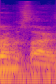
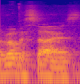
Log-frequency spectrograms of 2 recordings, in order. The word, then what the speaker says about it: Robe of Stars: It's my cloak covering my stump, the Robo Stars now. I like how you guys say that. You say it like it's a Robitussin. Robostars. Robo Stars. Robe of stars. Because there was a little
